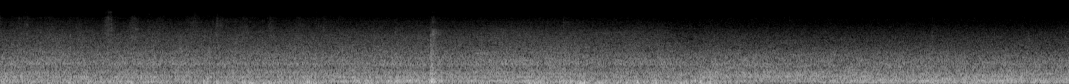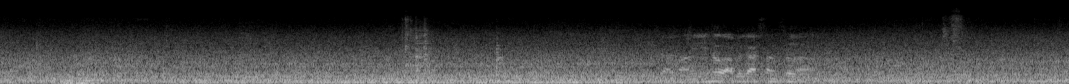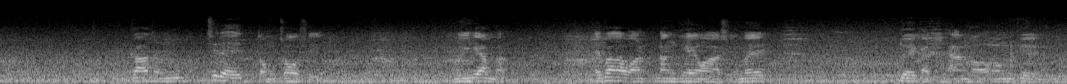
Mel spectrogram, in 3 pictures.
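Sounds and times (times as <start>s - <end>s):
machine humming and rumbling: 0.0s - 17.8s.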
